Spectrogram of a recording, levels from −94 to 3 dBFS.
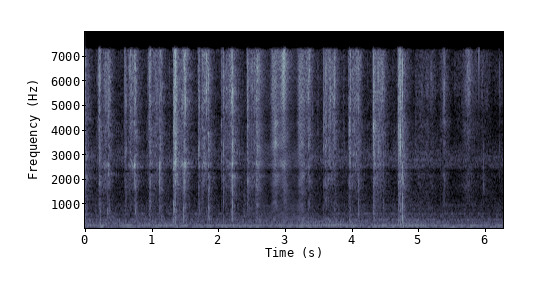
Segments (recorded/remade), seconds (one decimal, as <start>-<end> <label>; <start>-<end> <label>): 0.0-2.6 recorded; 2.6-3.3 remade; 3.3-6.3 recorded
